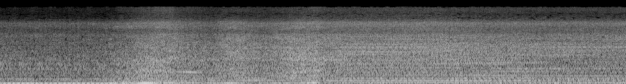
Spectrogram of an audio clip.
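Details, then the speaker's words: Mitsubishi Pajero Sport Dakar, about 2012, diesel, after removing, cleaning and refitting the turbo that caused a rough rattling noise: revs up and settles into a smooth roar with no turbo rattle or chatter; turbo noise fixed. "mungkin untuk suara turbonya sudah tidak Berisik lagi ya gitu Yang Lalu kalau dikasih itu suaranya kemrecek gitu loh di turbonya ya Jadi untuk suara turunnya sudah bagus sekali"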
